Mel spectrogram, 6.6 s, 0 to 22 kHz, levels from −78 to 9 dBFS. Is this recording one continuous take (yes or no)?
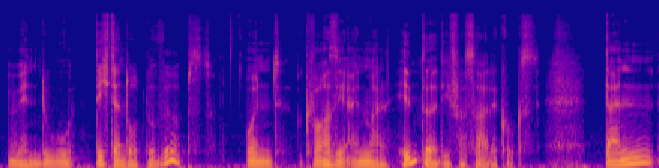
yes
